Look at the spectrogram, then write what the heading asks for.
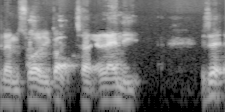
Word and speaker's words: Elneny: You've got Elneny. Is it Elneny? Elneny. That's it. Elneny's one of them. I'll pronounce that at the end.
